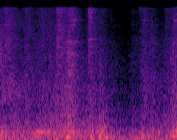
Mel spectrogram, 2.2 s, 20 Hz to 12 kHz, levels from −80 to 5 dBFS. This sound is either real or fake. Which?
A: real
